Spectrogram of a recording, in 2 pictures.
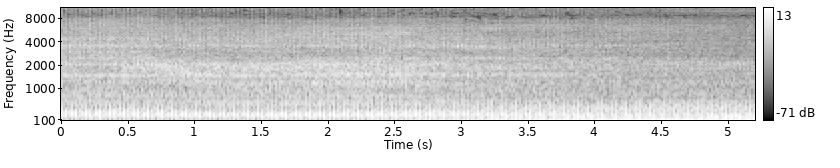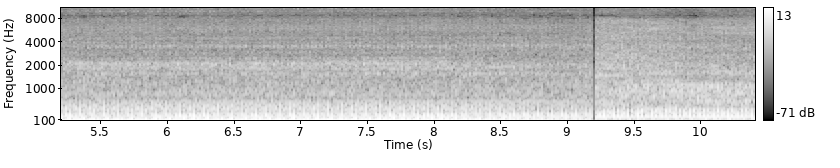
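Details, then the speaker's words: New Predator 2000 inverter generator, first start with a little fuel: steady even hum at constant pitch, moderately quiet, no surging or knocking; running smoothly. "there it is not very quiet not very loud that's pretty nice"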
